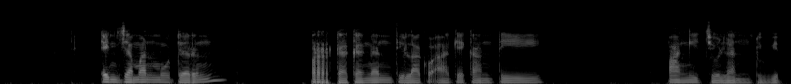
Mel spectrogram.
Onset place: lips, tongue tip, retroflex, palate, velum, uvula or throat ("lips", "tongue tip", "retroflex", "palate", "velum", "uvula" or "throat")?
throat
